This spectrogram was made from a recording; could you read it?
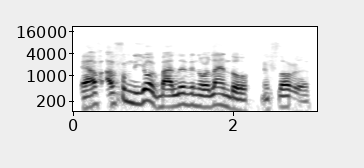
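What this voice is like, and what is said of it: New York accent. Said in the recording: “that New York accent is so different”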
